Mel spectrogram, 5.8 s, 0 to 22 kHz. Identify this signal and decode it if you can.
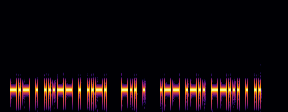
Morse code, heard as a keyed tone, about 28 wpm, 700 Hz. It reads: KE3EF DE WL7EI
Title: USA Callsign DE Callsign - 5 Characters - 28wpm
